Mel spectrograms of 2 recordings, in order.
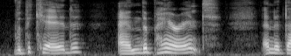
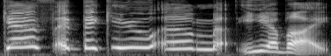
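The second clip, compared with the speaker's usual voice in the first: much higher, loud and squeaky; awkward reply; 14 semitones higher, 5 dB louder, much slower than usual. Retold or imitated. Thanking the other mom for congratulations, high and awkward. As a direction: chirp it out awkwardly.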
